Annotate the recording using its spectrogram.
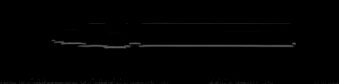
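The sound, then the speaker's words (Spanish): The whistle of a street knife sharpener passing by sounds once: a high, thin tone that wavers and dips briefly, then holds steady for a couple of seconds before cutting off, heard alone. “Está pasando el señor que afila cuchillos. Y se escucha su silbato.”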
